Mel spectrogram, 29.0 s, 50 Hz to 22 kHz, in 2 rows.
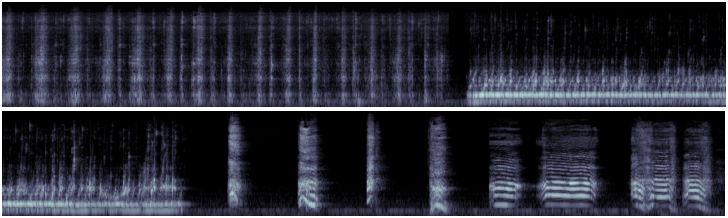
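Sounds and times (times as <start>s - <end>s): person gargling while humming: 9.3s - 18.2s
short falling vocal sounds: 9.3s - 18.2s.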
